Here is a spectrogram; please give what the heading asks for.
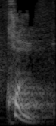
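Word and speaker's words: คน: 주는 것이 태국 순이구 태국이란 말은요 발음은 타 사람은 콘 근데 우리는 태국 사람이라고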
